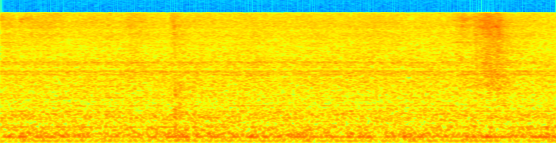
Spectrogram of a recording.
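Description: Steady low electrical hum of the room's background noise, with faint brushing rubs of a duster wiping a whiteboard, about a second in and again near the end.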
